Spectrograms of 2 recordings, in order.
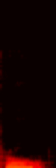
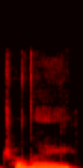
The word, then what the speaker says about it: Trolle: I really like the images of Maria Troll, or Trolle. I've heard it pronounced both ways.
